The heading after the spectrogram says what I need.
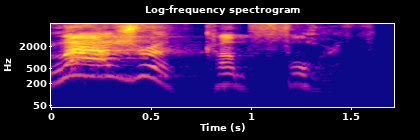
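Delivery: very loud, very high, tearful booming scream. Telling the lazarus story, retelling a booming, tearful scream. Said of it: "I can imagine his booming voice and tears running down his face. And he screamed".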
